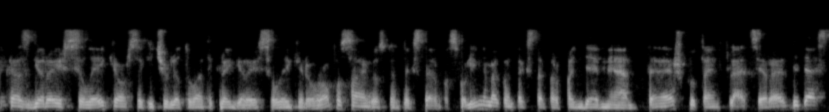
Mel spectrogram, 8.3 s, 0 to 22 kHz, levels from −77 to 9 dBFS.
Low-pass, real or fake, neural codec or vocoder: 7.2 kHz; real; none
